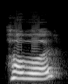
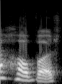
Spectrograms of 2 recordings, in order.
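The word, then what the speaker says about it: hover: हमारा next word है हवर या हवर। दोनों तरह से प्रोनाउंस कर सकते हैं। हवर या हवर। हम यहां पे हवर यूज़ करेंगे। मतलब प्रोनाउंस करेंगे।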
